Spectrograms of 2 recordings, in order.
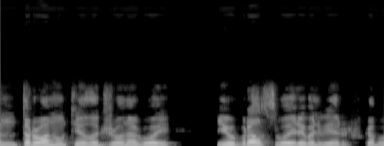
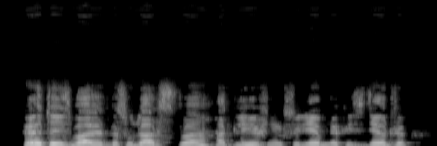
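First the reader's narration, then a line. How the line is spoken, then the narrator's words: Plain. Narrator (Russian): сказал он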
